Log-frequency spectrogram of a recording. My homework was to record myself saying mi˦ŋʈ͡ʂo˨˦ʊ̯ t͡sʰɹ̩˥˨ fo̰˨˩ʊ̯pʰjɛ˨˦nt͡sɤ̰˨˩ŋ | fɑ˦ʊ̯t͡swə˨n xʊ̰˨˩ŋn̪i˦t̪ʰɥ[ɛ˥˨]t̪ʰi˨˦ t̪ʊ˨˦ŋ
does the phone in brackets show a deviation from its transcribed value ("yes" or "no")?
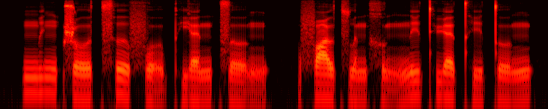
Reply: no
